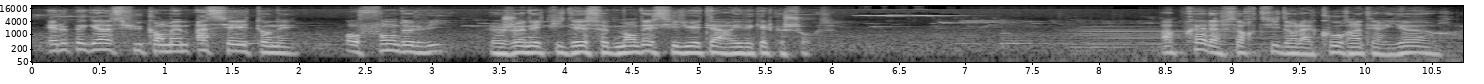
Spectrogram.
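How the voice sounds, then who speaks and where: A man narrates a fantasy tale from a script. His voice is mid-pitched, with loud music running underneath throughout.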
